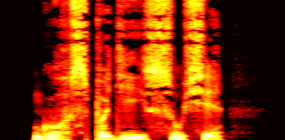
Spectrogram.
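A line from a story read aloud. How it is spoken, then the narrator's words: Mother's whisper. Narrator (Russian): прошептала мама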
